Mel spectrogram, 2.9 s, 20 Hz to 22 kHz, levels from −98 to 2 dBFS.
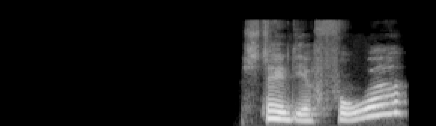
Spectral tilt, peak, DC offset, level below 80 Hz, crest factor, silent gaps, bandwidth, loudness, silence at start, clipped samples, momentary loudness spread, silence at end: -7 dB/octave; 0 dBFS; under 0.1%; -66 dBFS; 18 dB; none; 12.5 kHz; -16 LUFS; 1.65 s; under 0.1%; 9 LU; 0.2 s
